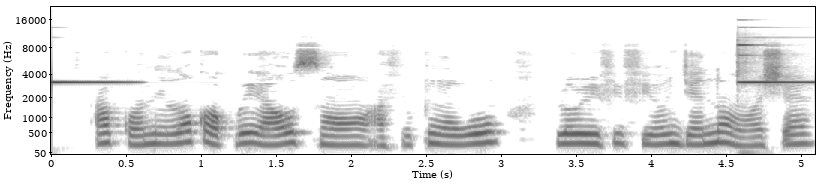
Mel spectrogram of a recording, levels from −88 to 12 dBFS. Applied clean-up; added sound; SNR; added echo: classical method Wiener filter.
